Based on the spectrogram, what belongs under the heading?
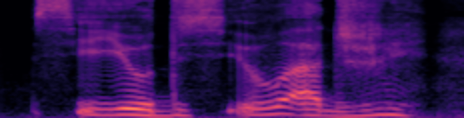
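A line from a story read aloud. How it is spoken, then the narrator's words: Trembling voice. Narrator (Russian): дрожащим голосом ответил Келладар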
